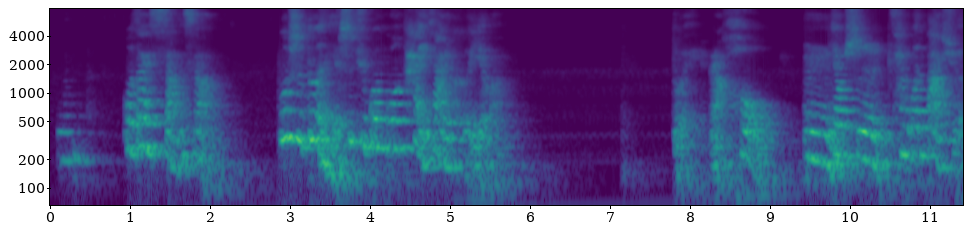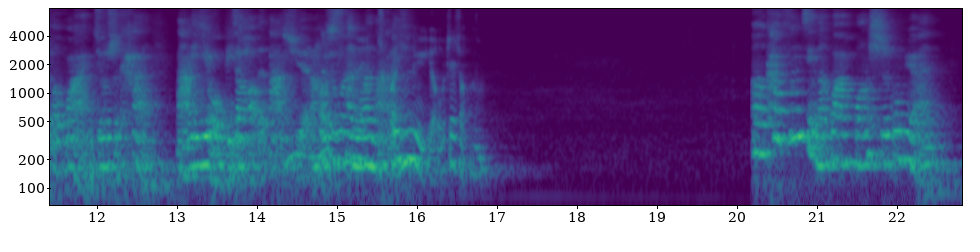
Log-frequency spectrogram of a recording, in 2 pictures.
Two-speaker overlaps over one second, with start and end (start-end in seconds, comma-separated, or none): 14.2-15.8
